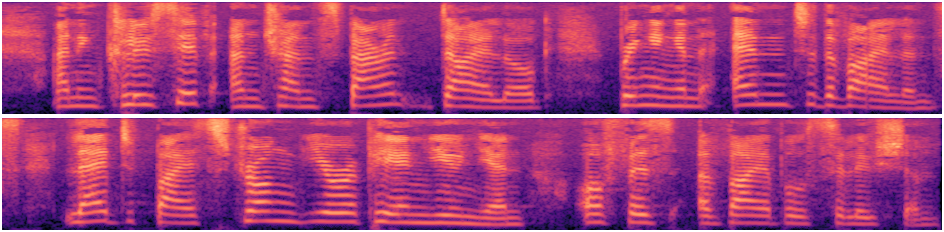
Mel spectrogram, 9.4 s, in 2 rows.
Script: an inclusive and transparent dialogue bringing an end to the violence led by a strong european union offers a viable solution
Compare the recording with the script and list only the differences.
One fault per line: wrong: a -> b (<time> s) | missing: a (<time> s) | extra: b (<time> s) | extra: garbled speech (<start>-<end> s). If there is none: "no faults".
no faults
